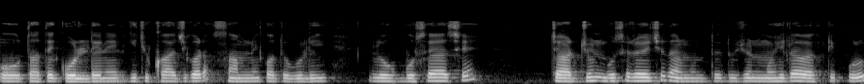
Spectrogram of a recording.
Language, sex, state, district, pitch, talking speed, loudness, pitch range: Bengali, male, Jharkhand, Jamtara, 150 Hz, 155 wpm, -18 LUFS, 145-155 Hz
